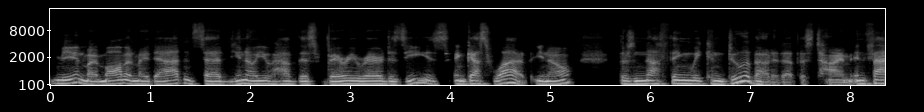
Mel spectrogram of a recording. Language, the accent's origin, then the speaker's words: English; Vancouver, British Columbia, Canada; now in Seattle, United States; I live in Seattle, Washington. However, I am originally from Canada. I was born in Vancouver, BC.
